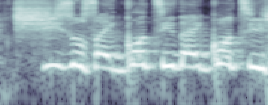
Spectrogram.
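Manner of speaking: high, thrilled cry of joy; excited scream. A narrator's reading. Farida bursting in to tell co-workers, high excited cry. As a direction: shout the good news, breathless with joy. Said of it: "she screamed at the co-workers".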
